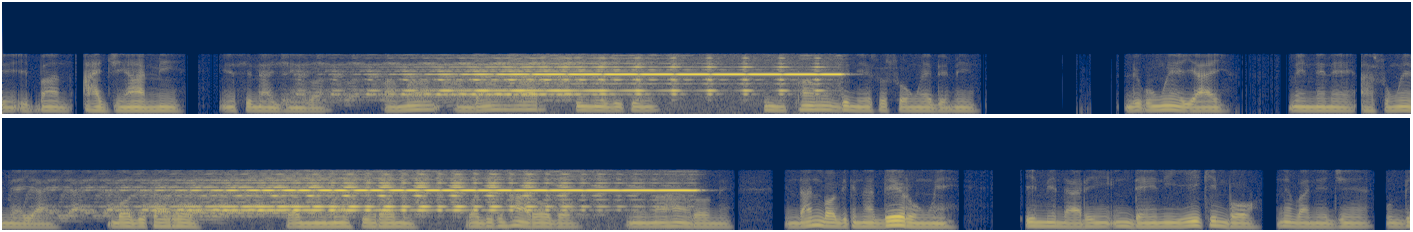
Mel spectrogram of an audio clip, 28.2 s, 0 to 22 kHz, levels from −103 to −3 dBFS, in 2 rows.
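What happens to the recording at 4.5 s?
At 4.5 s the clip is inside a feedback howl running from 2.41 to 8.74 s: a mic-to-speaker loop gaining level each pass, ringing near 1.5 kHz, with the loop repeating roughly every 0.3 s, about 19 dB above the speech.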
